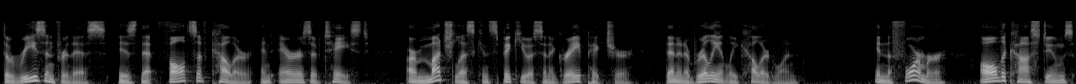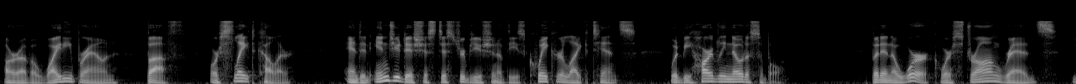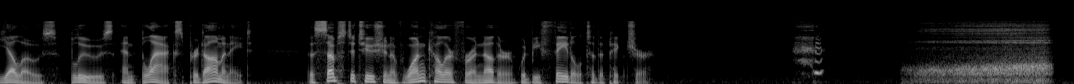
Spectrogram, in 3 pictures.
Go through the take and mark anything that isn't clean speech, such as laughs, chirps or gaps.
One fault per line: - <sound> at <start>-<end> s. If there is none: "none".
- laugh at 29.4-29.8 s
- breath at 30.5-32.1 s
